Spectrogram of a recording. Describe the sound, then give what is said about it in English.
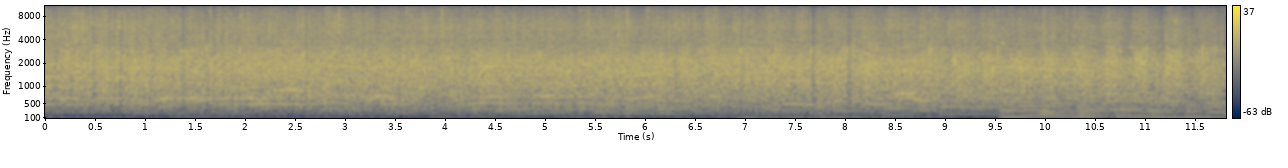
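An audience applauds to welcome the philosopher Slavoj Žižek. The dense clapping stays loud and even for the whole stretch. “Please join me in welcoming Slavoj Žižek.”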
